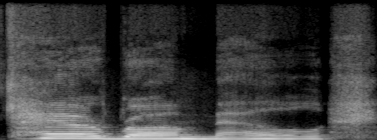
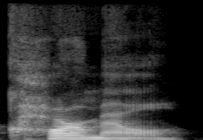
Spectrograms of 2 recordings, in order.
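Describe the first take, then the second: First: The second vowel is sounded, giving three syllables. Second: The second vowel is dropped, giving two syllables. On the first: The speaker calls it right. "the second A is not silent" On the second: The speaker calls it wrong. "it's not Carmel"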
